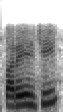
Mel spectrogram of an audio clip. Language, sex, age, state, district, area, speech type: Malayalam, male, 30-45, Kerala, Palakkad, rural, conversation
